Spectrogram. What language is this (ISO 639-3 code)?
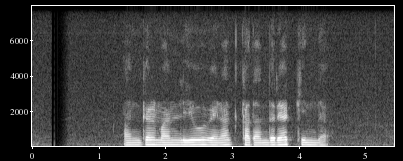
sin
